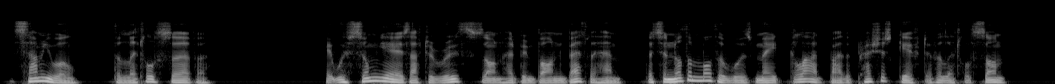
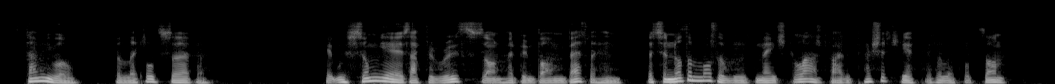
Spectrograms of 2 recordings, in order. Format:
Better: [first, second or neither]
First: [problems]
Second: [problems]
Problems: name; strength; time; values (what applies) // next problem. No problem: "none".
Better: first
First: none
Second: noise reduction (neural mask model DeepFilterNet 3)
